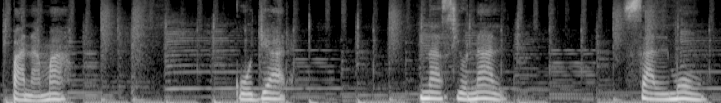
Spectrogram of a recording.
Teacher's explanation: todas las palabras llevan el acento en la última sílaba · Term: agudas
